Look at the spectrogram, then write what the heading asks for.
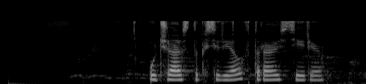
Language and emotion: Russian, neutral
